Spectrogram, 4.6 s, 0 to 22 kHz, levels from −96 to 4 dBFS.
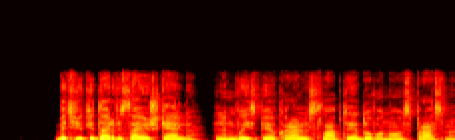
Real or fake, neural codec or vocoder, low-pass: real; none; 10.8 kHz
